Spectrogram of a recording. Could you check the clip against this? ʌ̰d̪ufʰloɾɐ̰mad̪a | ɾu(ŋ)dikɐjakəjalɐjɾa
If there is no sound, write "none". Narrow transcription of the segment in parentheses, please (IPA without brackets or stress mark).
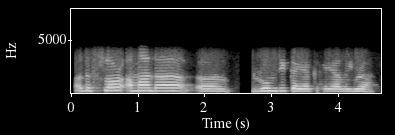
m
